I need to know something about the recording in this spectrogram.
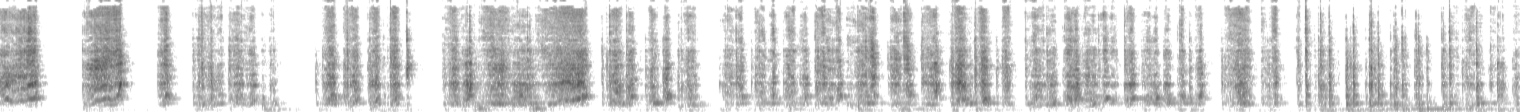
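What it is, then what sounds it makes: Fabric drum lampshade. Long nails scratch quickly across a large, lit, hollow cylindrical fabric drum lampshade. The result is a dry, raspy scraping with a mid-range focus and little low end, coming in dense bursts separated by brief silent pauses. Each stroke stops dead with no ring.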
